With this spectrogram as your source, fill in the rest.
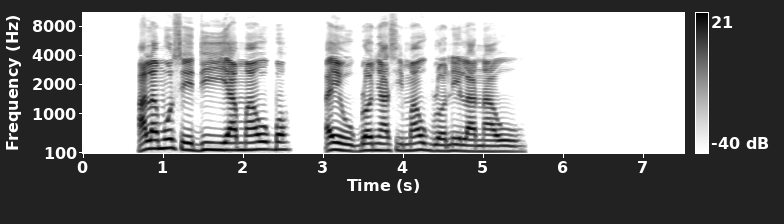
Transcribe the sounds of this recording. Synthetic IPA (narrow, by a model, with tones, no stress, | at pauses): a˨lɛ˦mo˦se˨ɖi˦ji˨a˨mã˦wo˦ɡ͡bɔ˦ | e˦je˦wo˨ɡ͡blɔ˦ɲã˦si˨mã˦wu˦ɡ͡blɔ˨nɛ̃˦la˦nã˦wo˦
